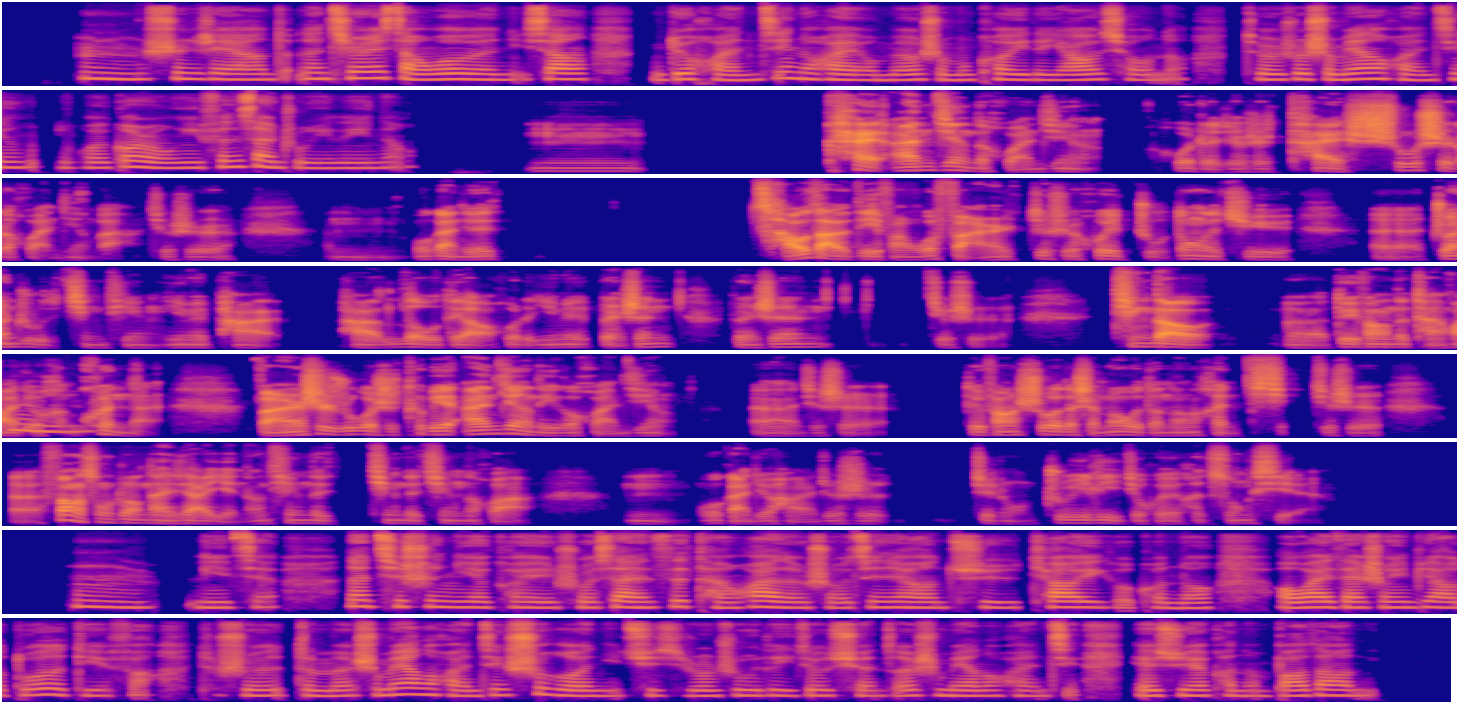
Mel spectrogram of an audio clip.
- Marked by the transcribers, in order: none
- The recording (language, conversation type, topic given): Chinese, advice, 如何在与人交谈时保持专注？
